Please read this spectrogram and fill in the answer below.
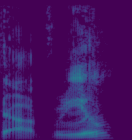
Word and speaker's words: Avril: In addition to Tony Blinken and Avril Haines, she corrected my pronunciation, it's Avril, President-elect Biden continues to roll out an impressive slate of nominees to his cabinet and other key administrative positions.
